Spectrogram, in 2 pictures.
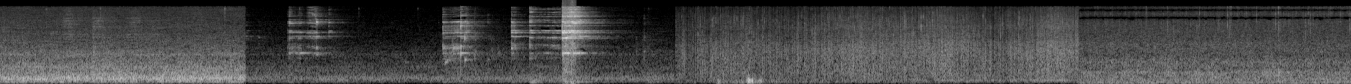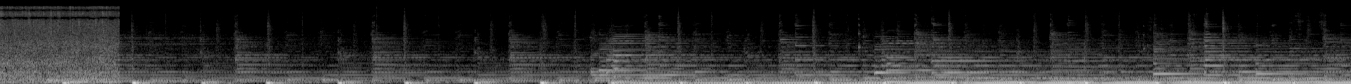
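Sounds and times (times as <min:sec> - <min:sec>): dishes clinking on a table: 0:02.5 - 0:03.6, 0:04.4 - 0:06.5
steady rain: 0:06.8 - 0:14.7.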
